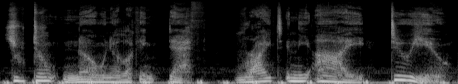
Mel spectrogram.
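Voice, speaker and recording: Man acting as male vampire, low-pitched, unhurried, menacing, possessive, seductive, theatrical audio roleplay. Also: very animated, dark tone, husky, heavily acted. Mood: hungry, taunting. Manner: theatrical, drawn-out, mock-tender, threatening. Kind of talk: scripted roleplay audio drama.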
